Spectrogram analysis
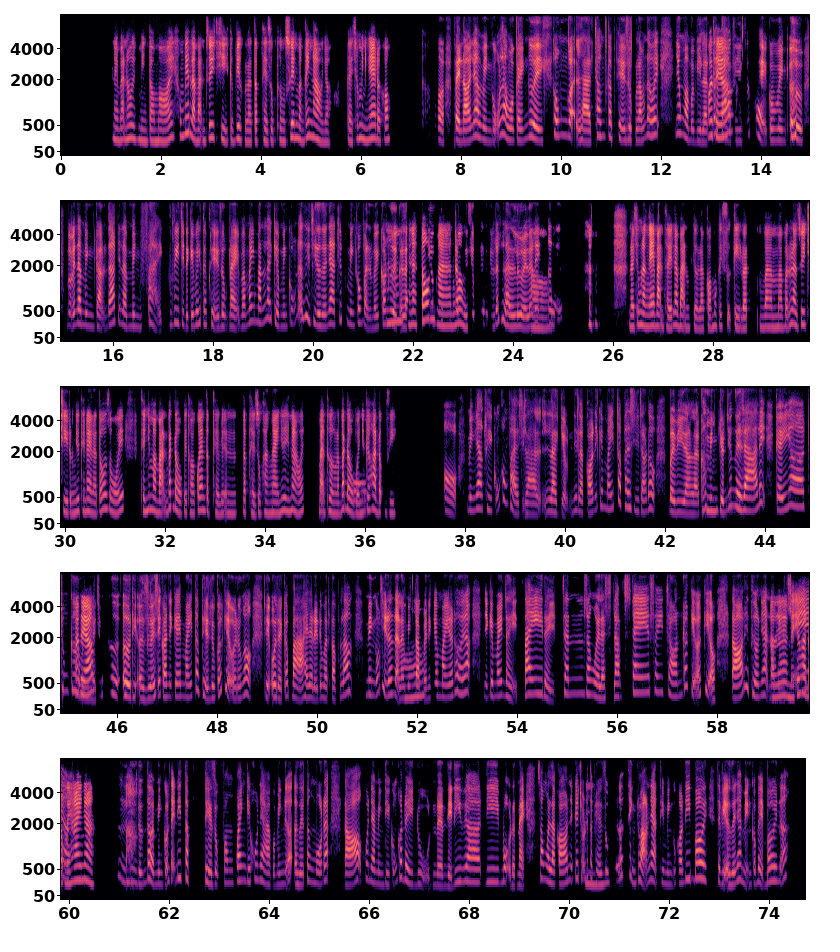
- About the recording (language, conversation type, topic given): Vietnamese, podcast, Bạn duy trì việc tập thể dục thường xuyên bằng cách nào?
- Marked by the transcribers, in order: tapping; unintelligible speech; other noise; laughing while speaking: "ừ"; chuckle; laughing while speaking: "còn"; laughing while speaking: "Ờ"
